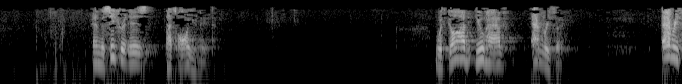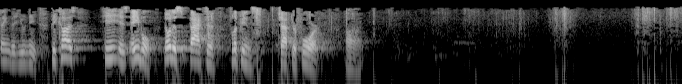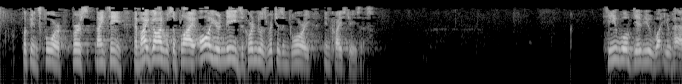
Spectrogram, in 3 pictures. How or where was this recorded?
large echoing room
